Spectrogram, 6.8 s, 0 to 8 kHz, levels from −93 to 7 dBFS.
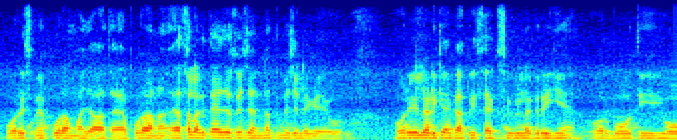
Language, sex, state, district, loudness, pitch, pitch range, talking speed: Hindi, male, Haryana, Jhajjar, -18 LUFS, 140 Hz, 130-145 Hz, 265 wpm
